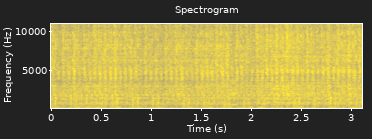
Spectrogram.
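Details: Heavily modified BSA A10 twin idling steadily after replacing timed breather with two one-way Bunn breather valves: light quick clacking in time with firing from the valves; engine healthy, normal idle.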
